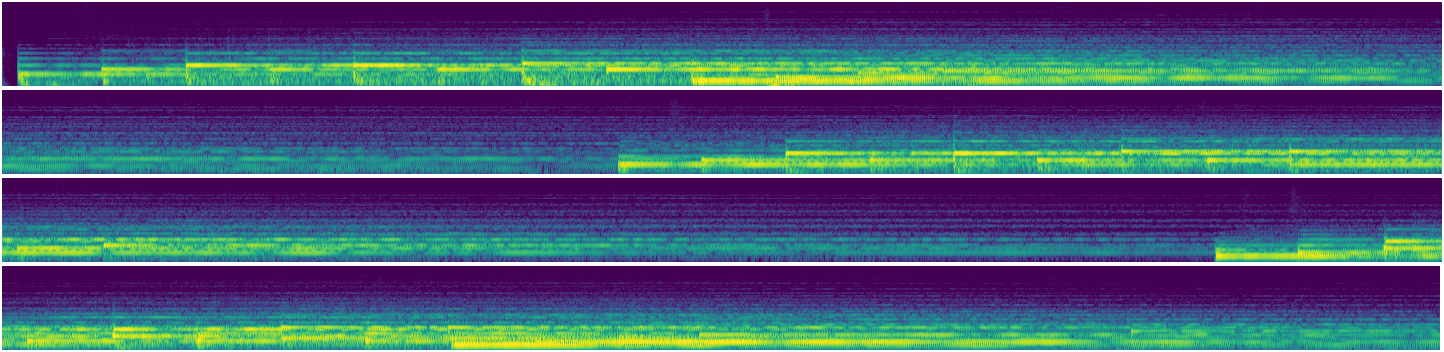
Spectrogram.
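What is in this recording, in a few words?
Silent Shore, ambient piano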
